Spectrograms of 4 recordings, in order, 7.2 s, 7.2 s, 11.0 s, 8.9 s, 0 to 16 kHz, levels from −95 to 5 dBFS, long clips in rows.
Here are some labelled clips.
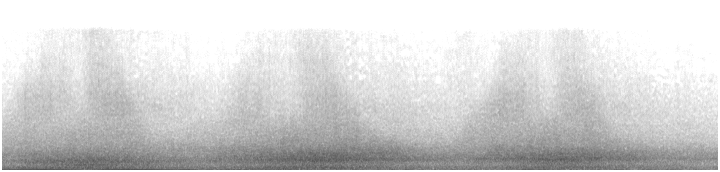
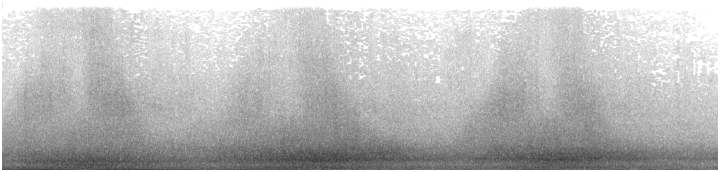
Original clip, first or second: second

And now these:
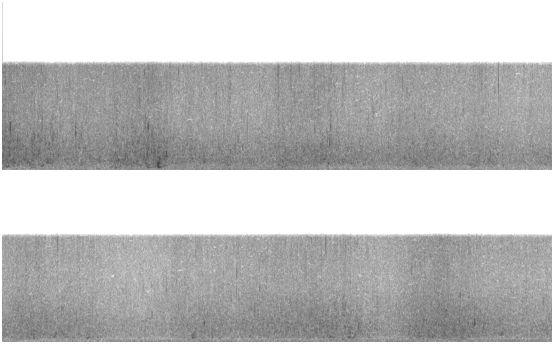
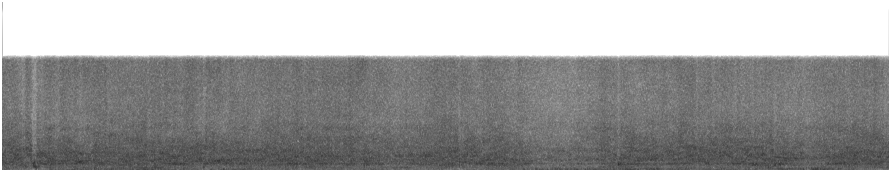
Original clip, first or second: first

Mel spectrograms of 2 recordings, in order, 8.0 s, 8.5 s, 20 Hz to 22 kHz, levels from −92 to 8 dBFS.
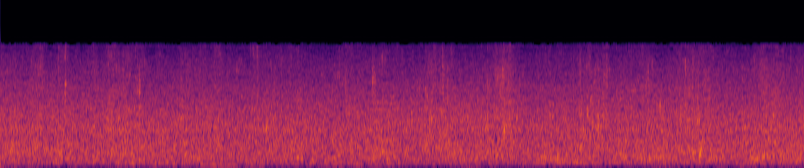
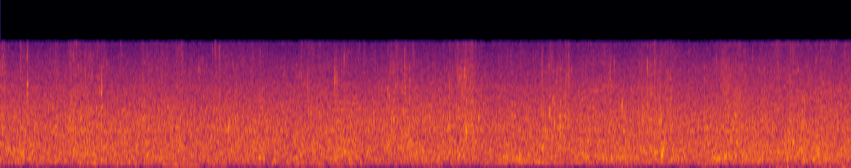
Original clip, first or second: second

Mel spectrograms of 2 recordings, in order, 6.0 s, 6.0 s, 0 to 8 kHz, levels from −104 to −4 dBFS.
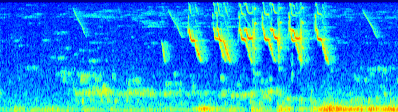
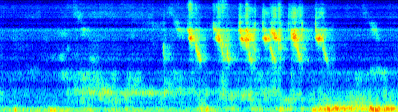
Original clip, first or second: first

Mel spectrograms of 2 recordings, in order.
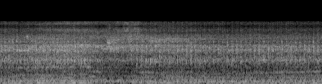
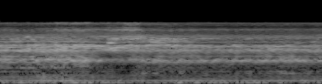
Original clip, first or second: first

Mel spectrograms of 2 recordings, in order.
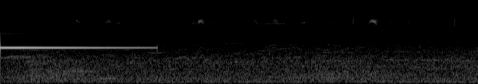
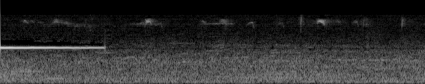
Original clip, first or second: first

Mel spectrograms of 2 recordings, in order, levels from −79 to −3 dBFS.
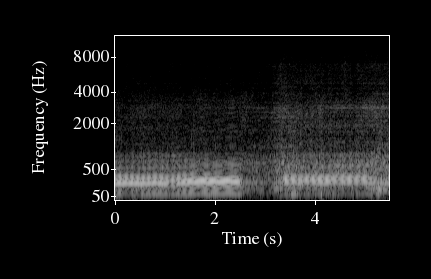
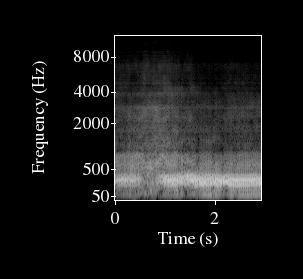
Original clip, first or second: first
